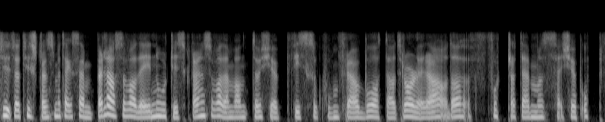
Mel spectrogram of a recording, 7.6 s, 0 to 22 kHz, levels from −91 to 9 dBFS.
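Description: Listening through this speech clip, nothing stood out as a technical problem.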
